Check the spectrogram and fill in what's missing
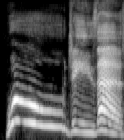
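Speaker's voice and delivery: high, loud exclaim of relief; praising cry of relief; joyful relief. Real, not acted. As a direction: shout it like you just got away. Relief after police let go.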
